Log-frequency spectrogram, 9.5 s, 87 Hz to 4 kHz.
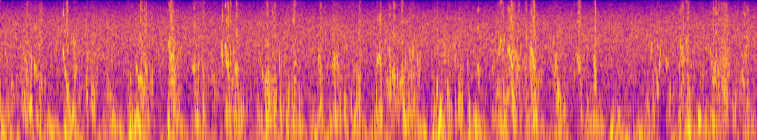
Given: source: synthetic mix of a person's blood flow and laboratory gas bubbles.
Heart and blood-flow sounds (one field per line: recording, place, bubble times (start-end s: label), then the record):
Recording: Doppler ultrasound of blood flow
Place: precordium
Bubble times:
0.00-0.62 s: bubbles
0.75-1.43 s: bubbles
1.56-1.95 s: bubbles
2.08-2.28 s: bubbles
2.38-3.14 s: bubbles
3.19-3.81 s: bubbles
3.96-4.54 s: bubbles
4.67-5.27 s: bubbles
5.39-5.92 s: bubbles
5.95-6.02 s: bubbles
6.12-6.81 s: bubbles
6.89-7.10 s: bubbles
7.16-7.50 s: bubbles
8.11-8.83 s: bubbles
8.88-9.41 s: bubbles
From the record:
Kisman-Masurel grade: 343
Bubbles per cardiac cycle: rolling drumbeat, 9 or more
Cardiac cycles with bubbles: 100%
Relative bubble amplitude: loud (0.450 to 0.775)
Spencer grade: 3 (all of the cardiac periods contain showers or single bubble signals, but not dominating or overriding the cardiac motion signals)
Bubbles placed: anywhere in the cardiac cycle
